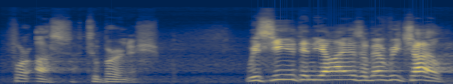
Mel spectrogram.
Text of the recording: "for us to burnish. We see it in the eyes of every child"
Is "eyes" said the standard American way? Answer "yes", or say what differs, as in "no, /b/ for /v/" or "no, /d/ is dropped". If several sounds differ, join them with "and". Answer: yes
